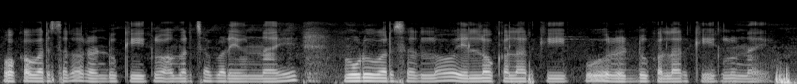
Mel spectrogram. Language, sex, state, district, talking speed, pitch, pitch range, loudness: Telugu, female, Telangana, Mahabubabad, 120 wpm, 140 Hz, 135-150 Hz, -17 LUFS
